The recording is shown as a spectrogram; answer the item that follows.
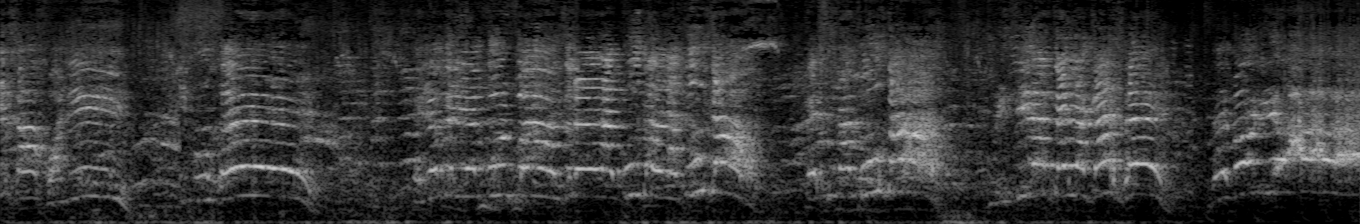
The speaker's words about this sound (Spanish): Desgarradores los gritos de los viudos. Uno de ellos ha sido reducido por la policía tras saltarse el cordón policial para llegar a la puerta del juzgado.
